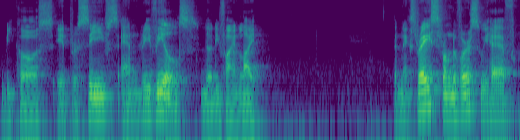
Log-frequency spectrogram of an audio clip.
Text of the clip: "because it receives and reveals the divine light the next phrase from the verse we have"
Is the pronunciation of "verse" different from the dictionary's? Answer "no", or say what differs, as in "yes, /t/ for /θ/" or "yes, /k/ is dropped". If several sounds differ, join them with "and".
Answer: no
